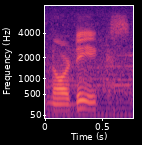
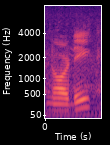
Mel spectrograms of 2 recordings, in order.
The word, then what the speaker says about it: Nordiques: Quebec Nordic I guess it's proper to say nordique isn't it it's like kala C the Coliseum here in Quebec it's the colisee and it's not nordics it's nordique that seems to be the pronunciation I hear more than any other from the Quebec people and there's a Quebec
